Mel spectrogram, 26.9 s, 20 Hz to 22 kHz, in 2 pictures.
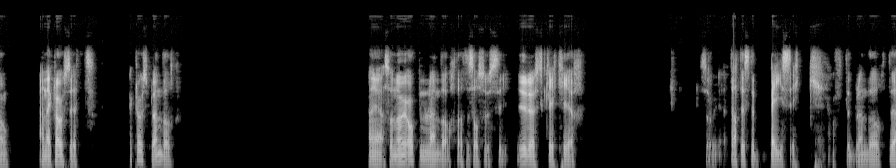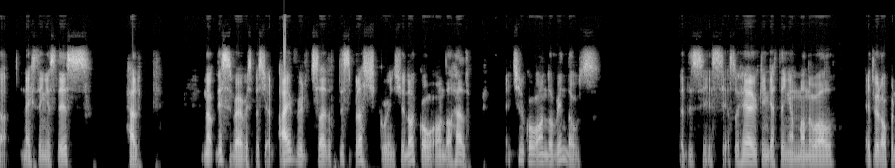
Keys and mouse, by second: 12.7 n, 14.0-15.7 drag, 15.7 middle click, 16.7-18.6 drag.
